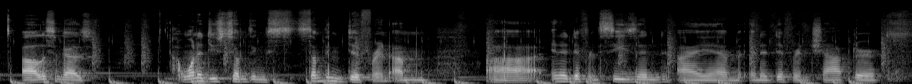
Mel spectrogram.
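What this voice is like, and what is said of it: Stuffy, congested voice. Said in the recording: “I sound a little stuffy ... This Florida weather here in Jacksonville has caused me to go from healthy to stuffy”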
